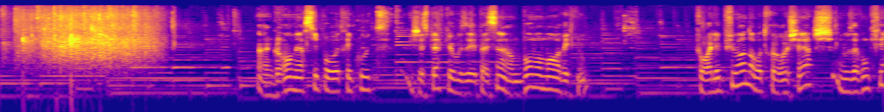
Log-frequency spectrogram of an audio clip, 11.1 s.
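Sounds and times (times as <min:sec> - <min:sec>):
audience applause: 0:00.0 - 0:02.2
speech: 0:03.2 - 0:07.6, 0:08.7 - 0:11.0.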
